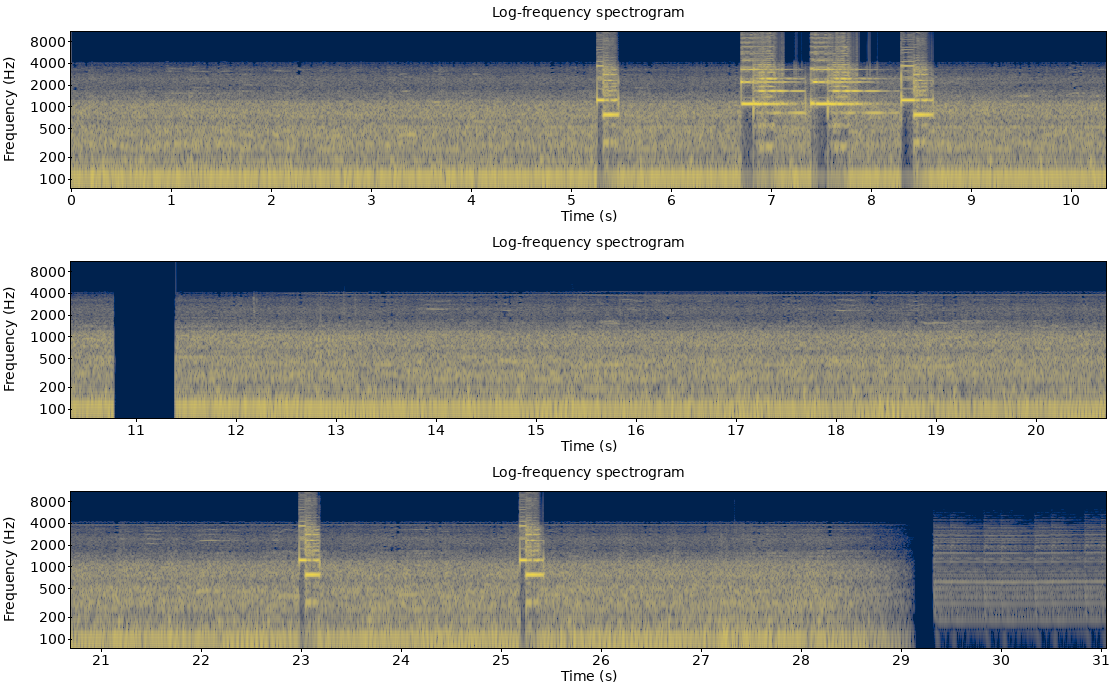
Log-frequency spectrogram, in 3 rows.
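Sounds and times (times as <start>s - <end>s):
car road and engine rumble: 0.0s - 10.8s, 11.4s - 31.0s
short loud beeps: 5.3s - 5.5s, 6.7s - 8.7s, 23.0s - 23.2s, 25.2s - 25.5s.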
